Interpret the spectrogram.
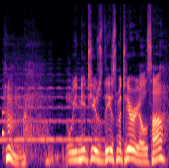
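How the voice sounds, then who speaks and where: An actor playing a polite, friendly, modest gentleman winemaker in a video game, speaking in a courteous, earnest, slightly hesitant way. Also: fairly high pitch, takes it slowly. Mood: agreeable. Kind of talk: scripted video game character acting. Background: background music.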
